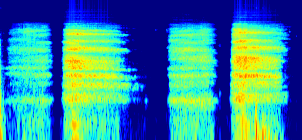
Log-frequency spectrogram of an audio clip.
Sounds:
Sigh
